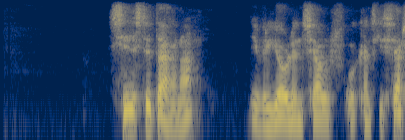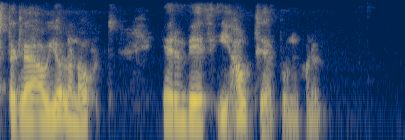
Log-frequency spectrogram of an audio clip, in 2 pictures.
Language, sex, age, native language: Icelandic, male, 30-39, Icelandic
